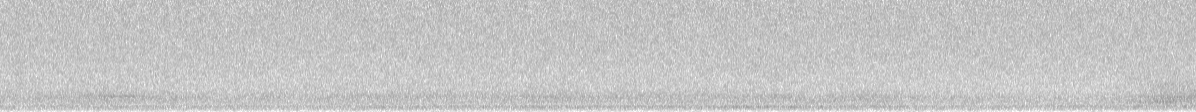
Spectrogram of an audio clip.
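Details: Steady broadband rushing noise, like flowing water or wind, continues throughout with no animal calls.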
